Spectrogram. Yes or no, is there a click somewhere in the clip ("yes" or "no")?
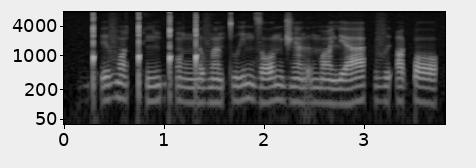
yes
